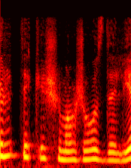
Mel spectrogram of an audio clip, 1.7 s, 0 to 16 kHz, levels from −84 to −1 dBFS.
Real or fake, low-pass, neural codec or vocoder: fake; 10.8 kHz; codec, 16 kHz in and 24 kHz out, 0.4 kbps, LongCat-Audio-Codec, fine tuned four codebook decoder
